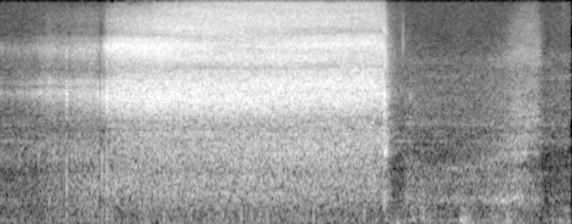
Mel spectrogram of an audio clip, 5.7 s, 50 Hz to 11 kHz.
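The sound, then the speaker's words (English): A steady, airy hiss holds for about three seconds, then cuts off sharply: a long draw on a vape atomizer fitted with one fat 4 mm fused Clapton coil, vaping Pony on Acid liquid; quieter background noise follows with no talking. “Dang, vaping real nice.”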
